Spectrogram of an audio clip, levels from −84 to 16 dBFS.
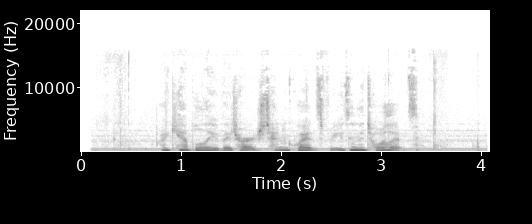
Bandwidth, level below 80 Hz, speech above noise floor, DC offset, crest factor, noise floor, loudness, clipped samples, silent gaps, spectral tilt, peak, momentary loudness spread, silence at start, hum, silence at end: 16 kHz; -88 dBFS; 21 dB; under 0.1%; 16 dB; -58 dBFS; -38 LUFS; under 0.1%; none; -5.5 dB/octave; -24 dBFS; 23 LU; 0.1 s; none; 0 s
